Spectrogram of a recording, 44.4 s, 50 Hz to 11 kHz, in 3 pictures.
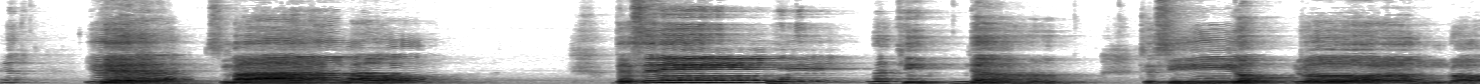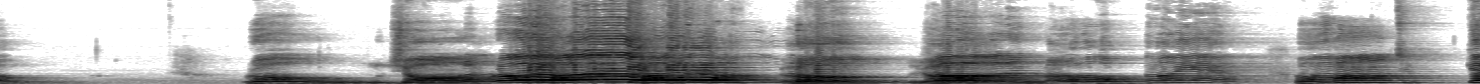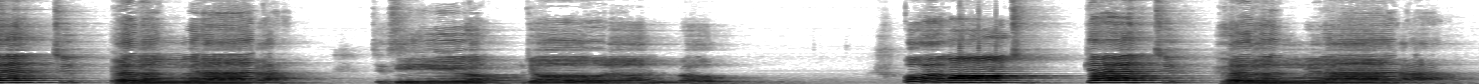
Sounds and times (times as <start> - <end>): Chant: 0.0 - 4.6, 17.2 - 37.2, 38.6 - 44.3
A capella: 0.0 - 4.8, 5.7 - 15.6, 16.8 - 44.3.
